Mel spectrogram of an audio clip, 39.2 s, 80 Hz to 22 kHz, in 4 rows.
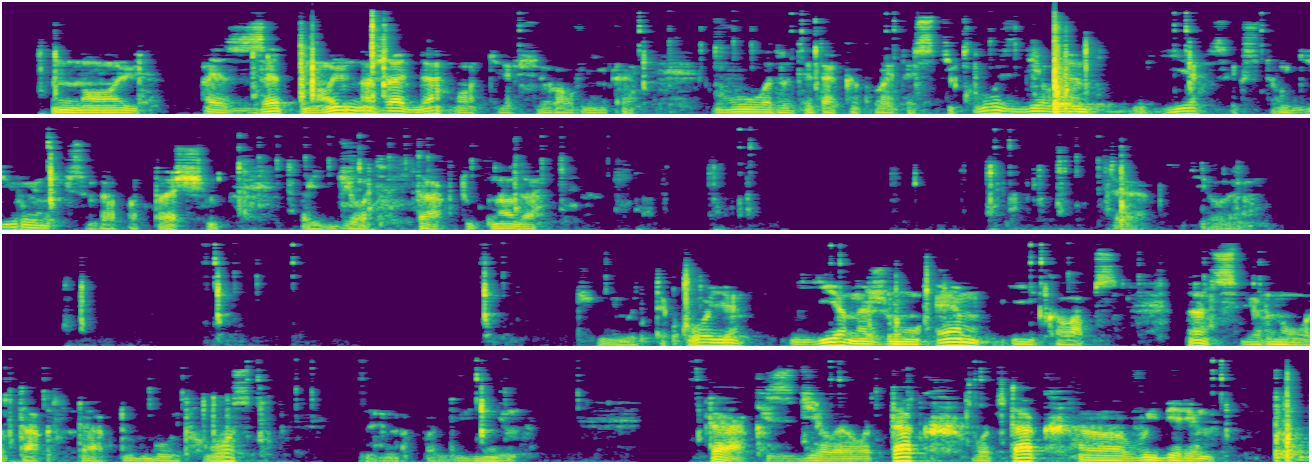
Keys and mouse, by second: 0.3 s, 4.0 click, 5.2 middle click, 5.6 shift+middle click, 5.9 right click, 6.6 shift+right click, 6.9 middle click, 7.4 shift+middle click, 8.1 e, 9.6 click, 10.5 middle click, 11.8 shift+middle click, 12.2 middle click, 12.8 shift+middle click, 13.2 middle click, 13.8 shift+middle click, 14.2 middle click, 15.3 alt+right click, 16.1 right click, 17.0 2, 17.2 alt+right click, 17.9 middle click, 18.9 e, 21.5 middle click, 21.8-23.2 drag, 23.6 middle click, 24.8 e, 26.6 m, 27.6 middle click, 28.4 middle click, 28.8 middle click, 29.5 shift+middle click, 30.5 middle click, 31.3 alt+right click, 31.6 middle click, 32.1 click, 33.4 middle click, 34.6 right click, 35.5 3, 35.6 right click, 36.0 middle click, 36.7 right click, 38.5-39.2 drag.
